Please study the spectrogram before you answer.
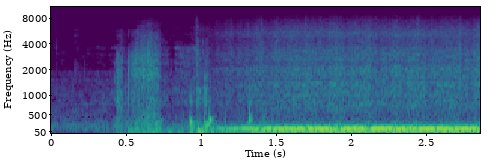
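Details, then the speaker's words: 1983 Honda VF750F Interceptor running off its tank after a petcock rebuild with an All Balls kit, no fuel leaks: after starting blips it settles into a steady, even low pulse with no misfire. A slight rattle is heard from the rear. Normal running. "Alright guys, we have it running off the tank. So far I don't see any fuel leaks. Sounds pretty good."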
